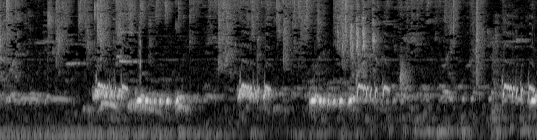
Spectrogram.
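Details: Zebra doves cooing in the morning, answering each other: repeated phrases of stuttered notes ending in soft rolling trills, roughly every two seconds, with low background rumble.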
